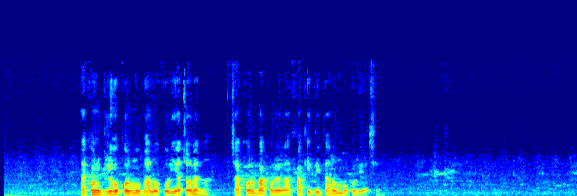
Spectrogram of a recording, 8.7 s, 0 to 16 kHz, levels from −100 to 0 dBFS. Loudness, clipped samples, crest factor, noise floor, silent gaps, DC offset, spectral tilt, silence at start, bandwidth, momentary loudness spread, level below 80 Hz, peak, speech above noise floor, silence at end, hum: -26 LUFS; under 0.1%; 20 dB; -64 dBFS; none; under 0.1%; -9.5 dB/octave; 0.05 s; 6.6 kHz; 12 LU; -66 dBFS; -8 dBFS; 39 dB; 3.15 s; none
